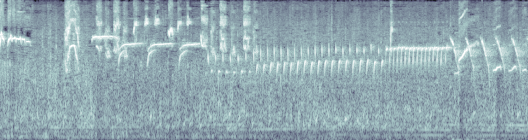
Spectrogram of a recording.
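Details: Canary song on a master recording used for training birds: rapid trills and repeated high notes, some whistled slides and sharp chips, over a steady background hiss.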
